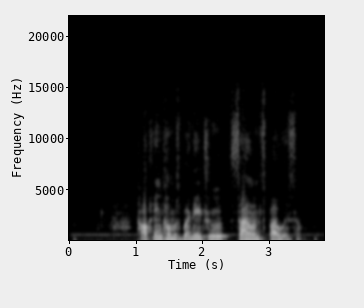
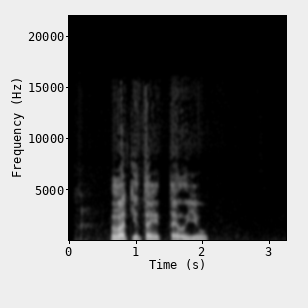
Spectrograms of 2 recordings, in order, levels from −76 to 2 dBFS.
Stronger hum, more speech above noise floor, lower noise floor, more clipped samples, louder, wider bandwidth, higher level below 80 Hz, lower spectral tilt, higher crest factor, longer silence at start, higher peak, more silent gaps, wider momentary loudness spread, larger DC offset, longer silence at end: neither; second, 34 dB vs 42 dB; second, -60 dBFS vs -64 dBFS; neither; second, -26 LUFS vs -23 LUFS; about the same, 15 kHz vs 16.5 kHz; second, -70 dBFS vs -64 dBFS; about the same, -5 dB/octave vs -5.5 dB/octave; about the same, 22 dB vs 22 dB; first, 1.05 s vs 0.65 s; about the same, -6 dBFS vs -4 dBFS; neither; about the same, 10 LU vs 11 LU; neither; second, 0.35 s vs 1.2 s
